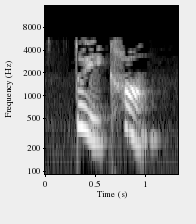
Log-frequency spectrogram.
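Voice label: "对抗", Mandarin Chinese; chinese-flashcards; hsk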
